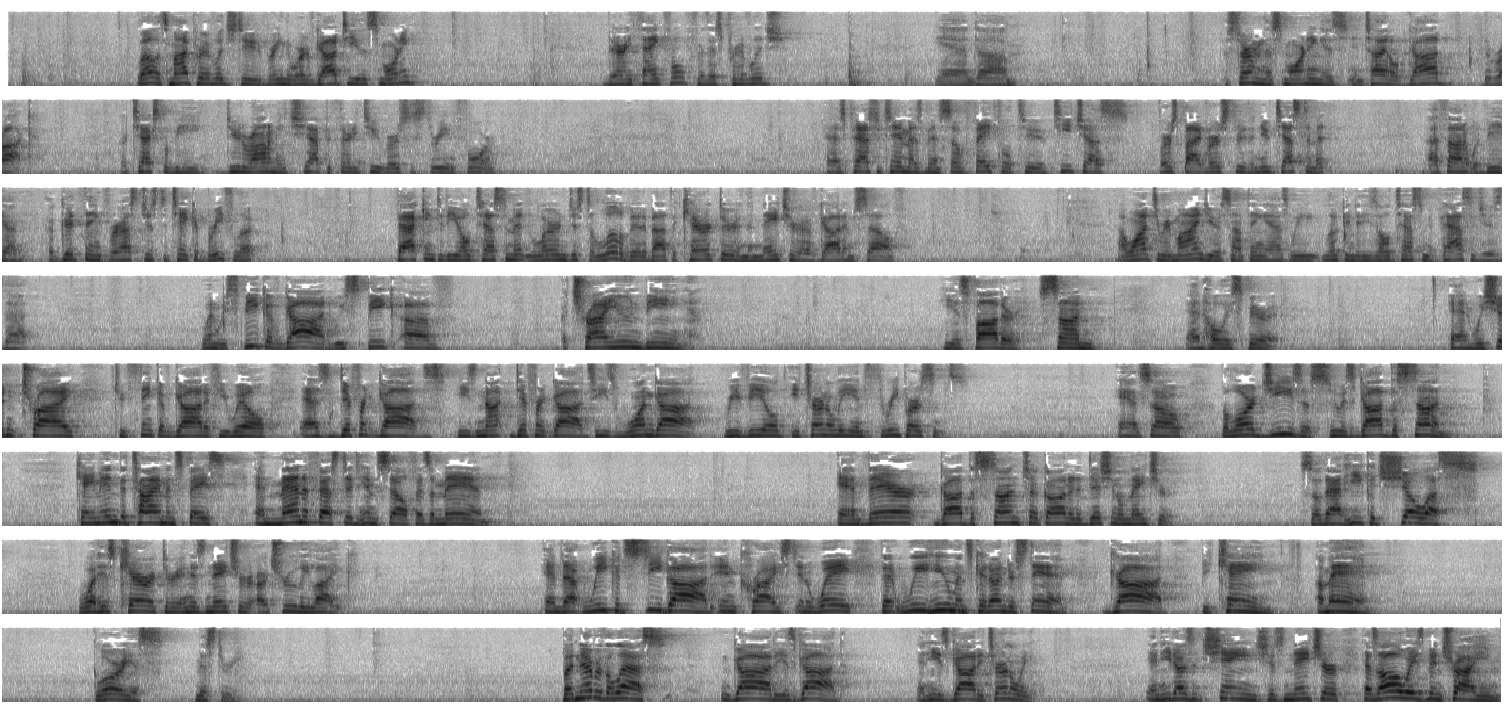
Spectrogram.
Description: Play Sermon Get HCF Teaching Automatically.
God the Rock Sunday Worship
